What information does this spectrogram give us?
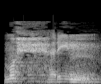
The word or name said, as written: Muhrim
